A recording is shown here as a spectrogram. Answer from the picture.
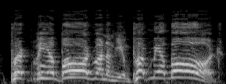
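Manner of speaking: high, loud desperate yell. A narrator's reading. Rashleigh yelling to be put aboard, frantic loud demand. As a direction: hammer the demand at the crowd. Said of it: "yelled Rashleigh".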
